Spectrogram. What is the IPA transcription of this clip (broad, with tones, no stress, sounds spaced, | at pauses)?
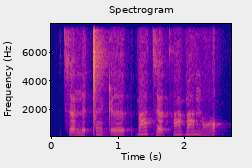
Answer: t͡s œ˨˩ n ɘ˨˩ ǀ ɛ̤˥˩ ʈ ɘ˧˩˧ | ɠ a̤˧˥˧ t͡s œ˨˩ t̪ʰ a̤˧˥˧ ɠ a̤˥ n ɔ̤˩˥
